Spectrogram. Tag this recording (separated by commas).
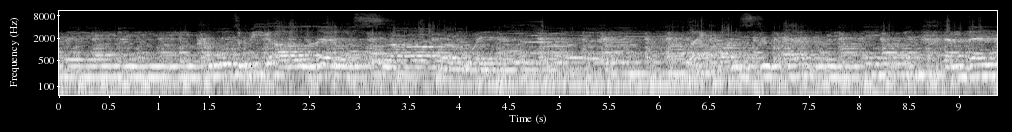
Music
